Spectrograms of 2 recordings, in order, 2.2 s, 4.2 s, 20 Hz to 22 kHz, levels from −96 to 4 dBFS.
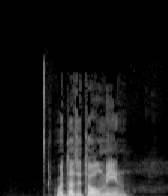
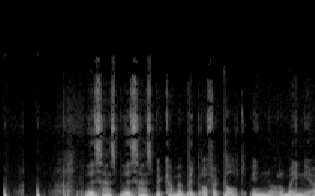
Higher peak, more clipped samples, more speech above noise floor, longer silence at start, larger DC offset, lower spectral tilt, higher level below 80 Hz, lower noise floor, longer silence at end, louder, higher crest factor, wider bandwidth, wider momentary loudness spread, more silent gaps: first, -4 dBFS vs -14 dBFS; neither; first, 62 dB vs 19 dB; first, 0.75 s vs 0.05 s; neither; second, -6 dB/octave vs -7.5 dB/octave; second, -58 dBFS vs -52 dBFS; first, -83 dBFS vs -51 dBFS; first, 0.55 s vs 0 s; first, -21 LUFS vs -33 LUFS; about the same, 20 dB vs 18 dB; first, 15.5 kHz vs 14 kHz; first, 12 LU vs 6 LU; neither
